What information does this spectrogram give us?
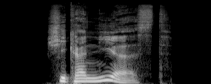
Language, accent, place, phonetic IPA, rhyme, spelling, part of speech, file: German, Germany, Berlin, [ʃikaˈniːɐ̯st], -iːɐ̯st, schikanierst, verb, De-schikanierst.ogg
- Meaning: second-person singular present of schikanieren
